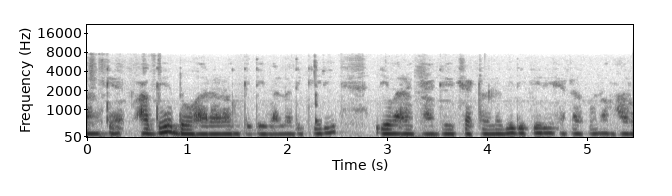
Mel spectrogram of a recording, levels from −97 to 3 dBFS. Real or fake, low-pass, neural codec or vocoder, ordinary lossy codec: real; none; none; none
